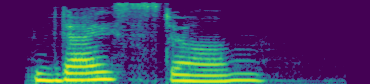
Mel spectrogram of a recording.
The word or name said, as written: distome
